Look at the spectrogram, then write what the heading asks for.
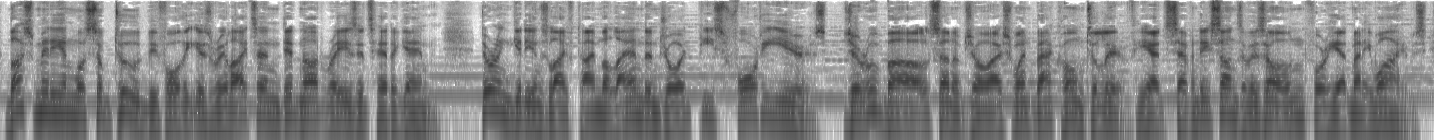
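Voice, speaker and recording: A man narrating scripture as a scripted audiobook in a measured, solemn manner. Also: lowish voice, lively intonation, soft background music.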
